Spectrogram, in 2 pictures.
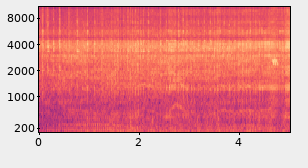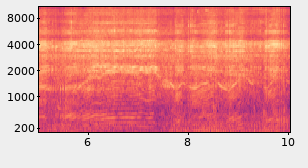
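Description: Small youth trials motorcycle's motor revving as it is ridden over obstacles, its pitch rising and falling repeatedly from about six seconds in.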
